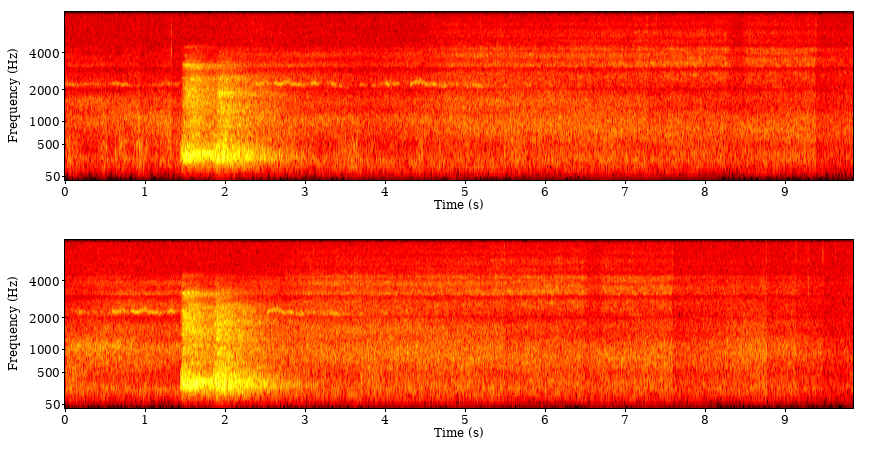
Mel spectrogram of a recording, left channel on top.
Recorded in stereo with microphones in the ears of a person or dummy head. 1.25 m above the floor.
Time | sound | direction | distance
1.4 | a cough | 65° right (ahead or behind) | 4 m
